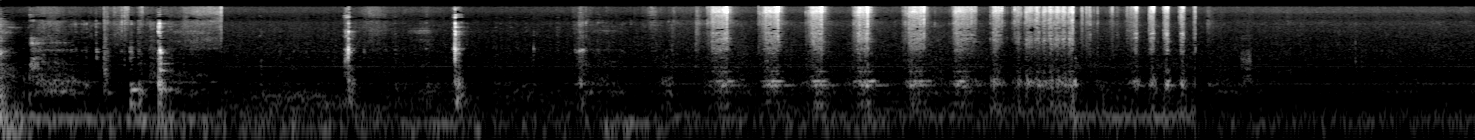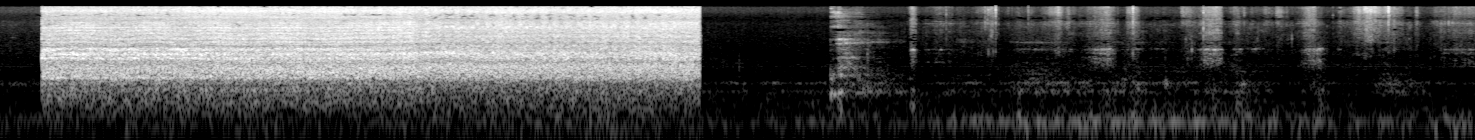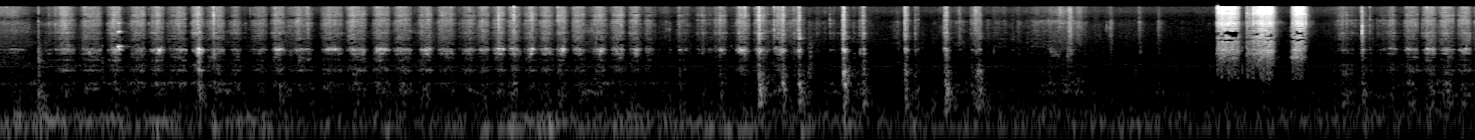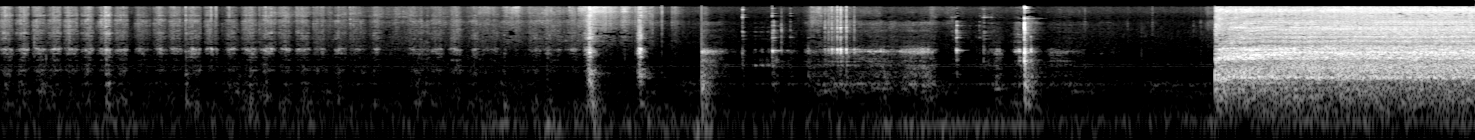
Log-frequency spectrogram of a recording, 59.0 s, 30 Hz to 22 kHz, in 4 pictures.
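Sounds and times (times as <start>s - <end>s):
blowtorch hissing: 15.2s - 21.8s, 56.4s - 59.0s
short sprays: 15.2s - 21.8s.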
